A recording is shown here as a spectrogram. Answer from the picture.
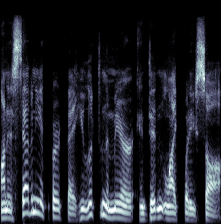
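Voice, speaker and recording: With a normal speaking voice, a man at medium pitch uses lively intonation, recorded dry and close with no echo against a quiet background. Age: 50s. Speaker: fitness podcast host. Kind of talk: podcast interview; scripted introduction.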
